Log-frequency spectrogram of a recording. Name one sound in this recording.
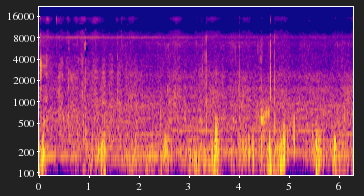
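A dog pants softly close by.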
